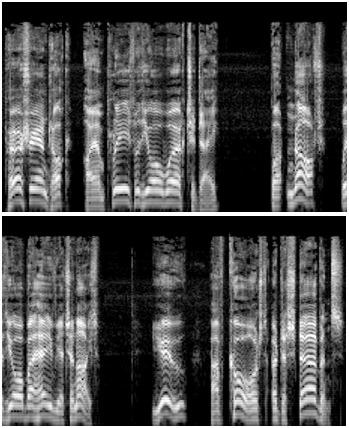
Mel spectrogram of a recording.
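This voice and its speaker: Dude doing a big bossy railway chief, loud and hearty, higher than his normal voice. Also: expressive, slow pace, no echo. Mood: stern. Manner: hearty and commanding. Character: stout, kindly but stern railway boss. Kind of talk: storybook character voice.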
